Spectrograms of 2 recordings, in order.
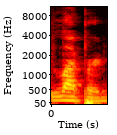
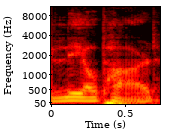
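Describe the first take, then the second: First: The name has an American pronunciation. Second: The name has a British pronunciation. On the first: "what we would say Leopard" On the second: "the British say Leopard"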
